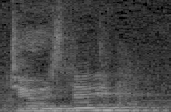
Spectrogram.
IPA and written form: ˈtjuːzdeɪ (Tuesday)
